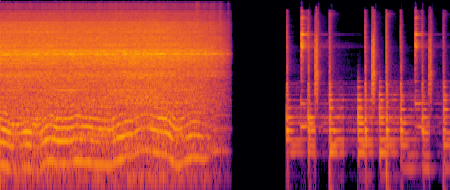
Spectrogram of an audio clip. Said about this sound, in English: so let's vacuum and see if there's any difference.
